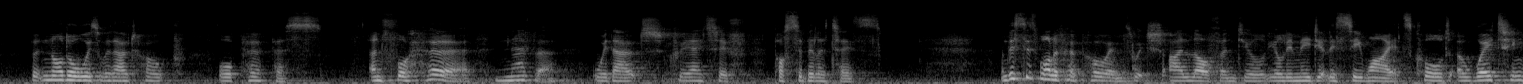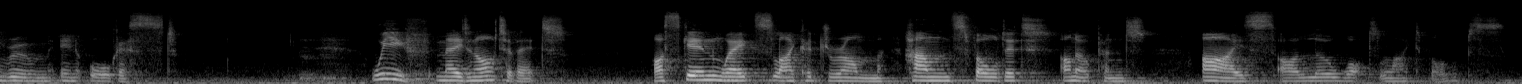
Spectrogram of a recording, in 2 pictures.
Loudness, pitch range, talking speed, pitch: -29 LUFS, 150-180 Hz, 115 wpm, 165 Hz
